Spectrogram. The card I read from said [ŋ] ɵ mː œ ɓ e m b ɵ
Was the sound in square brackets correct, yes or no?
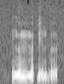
yes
